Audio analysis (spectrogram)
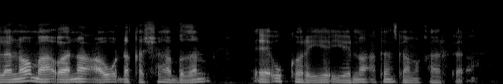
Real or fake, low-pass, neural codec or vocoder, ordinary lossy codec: fake; 14.4 kHz; codec, 44.1 kHz, 7.8 kbps, DAC; AAC, 64 kbps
